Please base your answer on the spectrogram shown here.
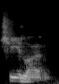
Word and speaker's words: Qilin: Actually, it's pronounced Qilin, which she said that was in the show Supernatural.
